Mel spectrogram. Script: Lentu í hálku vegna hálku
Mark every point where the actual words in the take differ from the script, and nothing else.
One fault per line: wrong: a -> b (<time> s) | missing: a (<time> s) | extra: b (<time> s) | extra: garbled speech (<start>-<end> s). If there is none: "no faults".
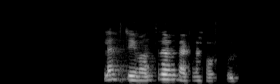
wrong: hálku -> vandræðum (1.4 s)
